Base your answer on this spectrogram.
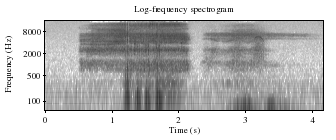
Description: High quality sounds of dogs sleeping and snoring.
